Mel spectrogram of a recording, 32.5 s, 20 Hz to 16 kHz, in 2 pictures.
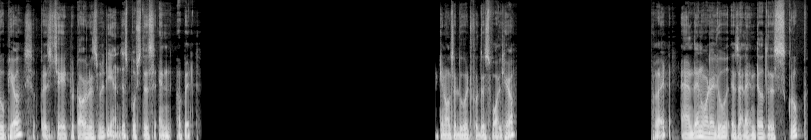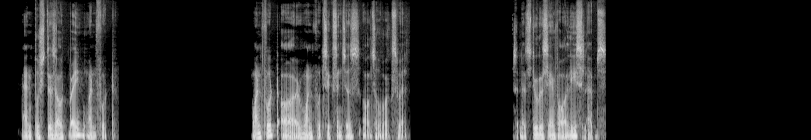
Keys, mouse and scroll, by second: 0.6 click, 0.6 j, 1.1 middle click, 2.4 scroll up 4, 2.7 p, 4.4 space, 4.6 Escape, 5.1 Escape, 5.6-6.4 scroll down 8, 6.6-7.3 scroll up 11, 7.5 middle click, 8.5 double click, 8.7 double click, 9.9 double click, 12.5 space, 12.7 Escape, 12.9 Escape, 13.2 Escape, 13.2 scroll down 6, 13.5 Escape, 13.9-14.4 scroll up 4, 14.4 double click, 14.9 double click, 16.2 p, 17.3 1, 17.9 ', 18.1 Return, 18.7 Escape, 18.7 space, 19.4 middle click, 20.3 double click, 20.7-21.1 scroll down 7, 21.2-22.0 scroll up 7, 23.0 6, 23.7 shift+', 24.0 Return, 24.3 space, 24.5 Escape, 24.8 Escape, 25.0-26.3 scroll down 24, 26.3 scroll up 5, 26.8 double click, 27.0 double click, 27.8 click, 28.7-31.0 typing, 30.5 Return, 31.2 Escape, 32.0 double click.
